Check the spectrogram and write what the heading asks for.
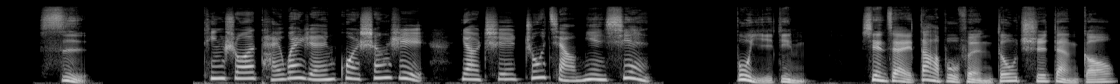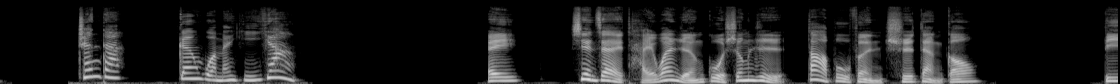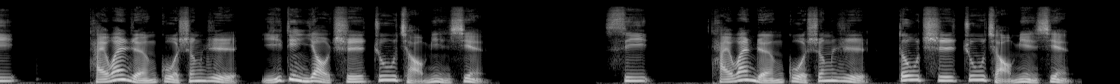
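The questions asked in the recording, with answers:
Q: A, 现在台湾人过生日大部分吃蛋糕。B。台湾人过生日一定要吃猪脚面线。 C, 台湾人过生日都吃猪脚面线。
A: A: 现在台湾人过生日大部分吃蛋糕。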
